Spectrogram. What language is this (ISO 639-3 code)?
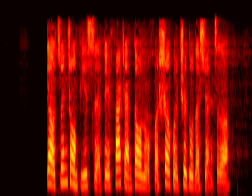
zho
